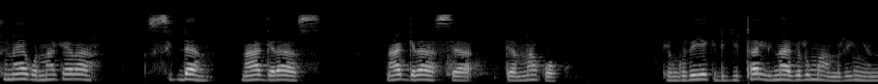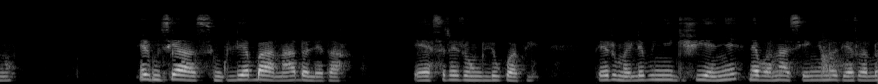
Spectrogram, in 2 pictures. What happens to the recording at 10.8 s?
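At 10.8 s the speech carries the same damage present throughout the clip, likely from heavy Vorbis compression at a bitrate around 28 kbps. The encoder discards everything above 10.6 kHz and quantises the remaining treble coarsely, so the speech turns hissy and grainy, tones roughen and attacks blur.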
